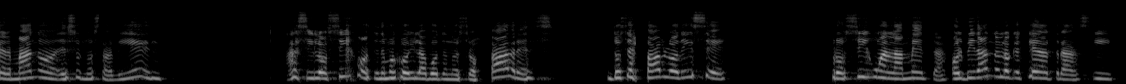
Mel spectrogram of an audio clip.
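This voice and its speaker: High-voiced woman preaching a sermon. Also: a bit bright. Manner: conversational, asks the congregation "¿verdad?".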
